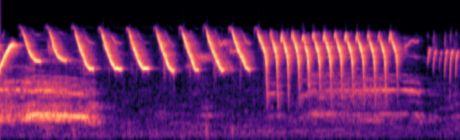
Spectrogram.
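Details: Canary song played to prompt silent canaries to answer: a run of evenly spaced falling whistles over a brief low buzz, then a quicker dense trill of sharp notes, closing with a short soft high rattle.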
